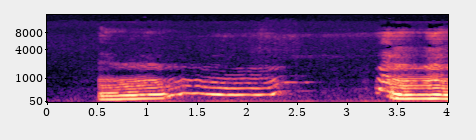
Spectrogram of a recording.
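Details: Indoors, a pet Jack Russell Terrier "talks" to its owners with a long, wavering whine-moan that rises at the end, followed after a short pause by a second, louder grumbling vocalization.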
